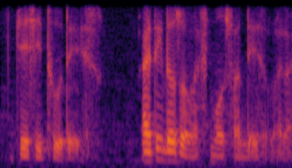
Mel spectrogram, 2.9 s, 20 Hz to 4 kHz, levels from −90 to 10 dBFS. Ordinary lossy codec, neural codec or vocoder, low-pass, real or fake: none; none; 3.6 kHz; real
